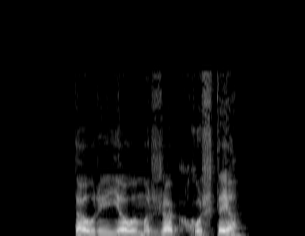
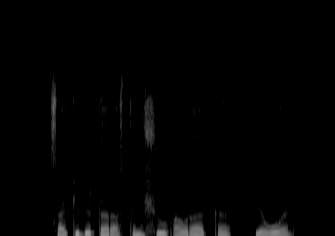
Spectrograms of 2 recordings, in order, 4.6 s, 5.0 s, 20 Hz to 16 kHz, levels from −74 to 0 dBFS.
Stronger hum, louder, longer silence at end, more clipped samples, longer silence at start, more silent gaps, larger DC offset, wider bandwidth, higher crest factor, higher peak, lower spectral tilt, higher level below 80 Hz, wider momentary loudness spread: neither; first, -22 LUFS vs -42 LUFS; first, 0.95 s vs 0.6 s; neither; first, 1.15 s vs 0.75 s; second, none vs 3.16-3.22 s, 3.52-3.83 s; neither; about the same, 11.5 kHz vs 11 kHz; about the same, 18 dB vs 18 dB; first, -6 dBFS vs -24 dBFS; about the same, -6 dB/octave vs -7 dB/octave; first, -54 dBFS vs -72 dBFS; about the same, 8 LU vs 8 LU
